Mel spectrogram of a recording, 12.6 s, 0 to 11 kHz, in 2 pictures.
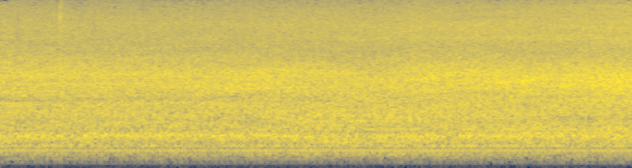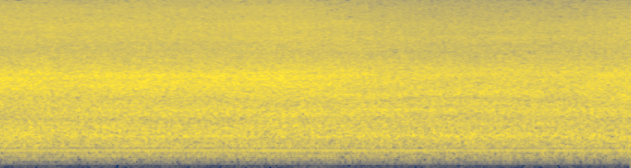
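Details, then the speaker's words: Jeep JK with LS3 swap, engine compartment boxed in with cold air box and large coolant recovery bottle: high-speed radiator fan kicked in from AC condenser pressure, not coolant temperature; steady even rush of air, faint hum, no pulsing or rattle; normal. "You'll hear our high-speed fan kicked in, and that's because of our AC condenser pressure, not because of our engine coolant temperature."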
